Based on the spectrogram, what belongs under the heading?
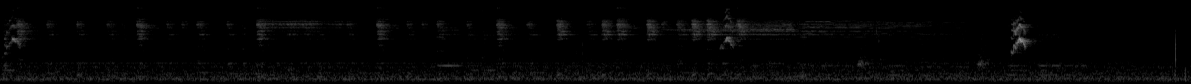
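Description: Australian parakeets chatter continuously in high, twittering bursts, with a sharp squawk near the end over a faint steady hum.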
